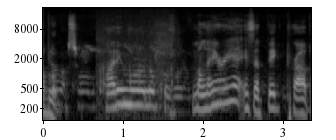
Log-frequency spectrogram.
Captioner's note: through translator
